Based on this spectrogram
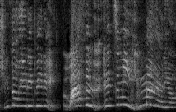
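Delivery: very high, loud, stretched-out, drawn-out cheer. Reviewing an episode, the speaker breaks into a Mario impression. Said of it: "Best Mario impression ever".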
